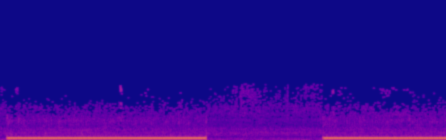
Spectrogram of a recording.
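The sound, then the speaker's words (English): A steady, loud telephone tone hums for about two seconds, falls silent for a second, then returns, like a line tone heard through the handset, as a call is placed to a man's phone number. No one speaks. “He gave us his phone number, so why don't we give him a call and talk to him about it in person?”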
